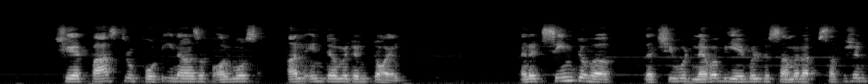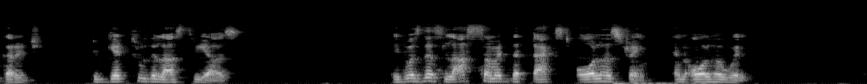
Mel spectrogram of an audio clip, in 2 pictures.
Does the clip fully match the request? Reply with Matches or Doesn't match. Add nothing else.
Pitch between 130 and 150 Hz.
Matches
